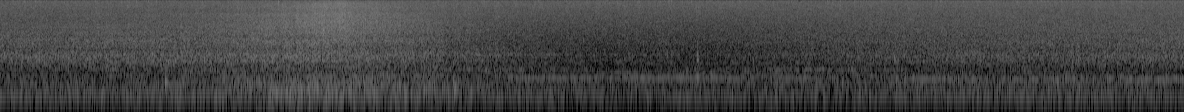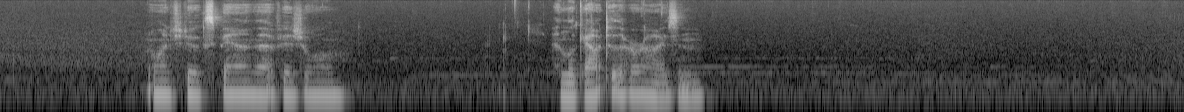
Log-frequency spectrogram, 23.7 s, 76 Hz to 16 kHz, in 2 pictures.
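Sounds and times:
ocean waves washing against a sandy shore: 0.0s - 16.6s
soft sustained humming drone: 0.0s - 23.6s
speech: 13.4s - 15.4s, 17.4s - 19.0s.

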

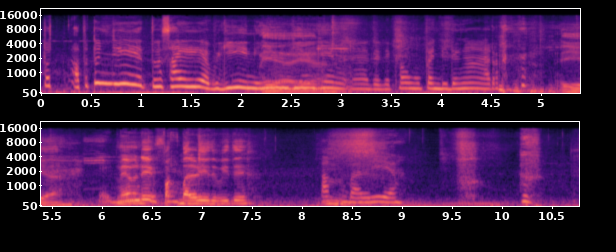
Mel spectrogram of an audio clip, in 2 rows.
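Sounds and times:
speech: 0.0s - 7.6s, 8.2s - 10.5s
low steady hum: 0.0s - 10.7s
laughter: 4.5s - 5.4s
sharp intake of breath with a voiced catch: 8.4s - 10.6s.

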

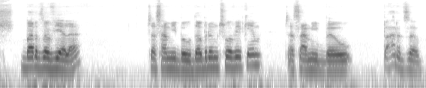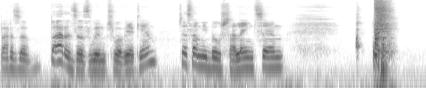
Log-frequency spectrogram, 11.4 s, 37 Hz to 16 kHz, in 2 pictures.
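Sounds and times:
speech: 0.3s - 1.2s, 2.0s - 10.8s
quick intake of breath: 9.6s - 10.1s
sharp loud sneeze: 10.4s - 11.0s.

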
